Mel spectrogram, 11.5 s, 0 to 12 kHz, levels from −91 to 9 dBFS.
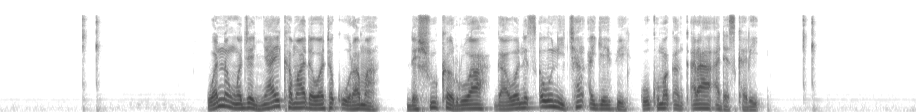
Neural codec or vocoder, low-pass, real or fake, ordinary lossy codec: none; 7.2 kHz; real; none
